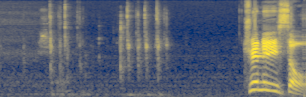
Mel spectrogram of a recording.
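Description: Two quick bursts of computer keyboard typing, crisp clicks clattering in short runs, followed by a person briefly speaking loudly at the end.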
